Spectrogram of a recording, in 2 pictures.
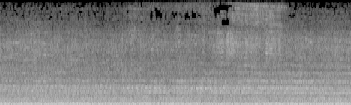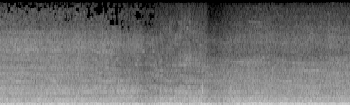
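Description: Double-stack intermodal freight train rolling steadily past, with a continuous rumble of wheels on the rails from the container well cars.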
